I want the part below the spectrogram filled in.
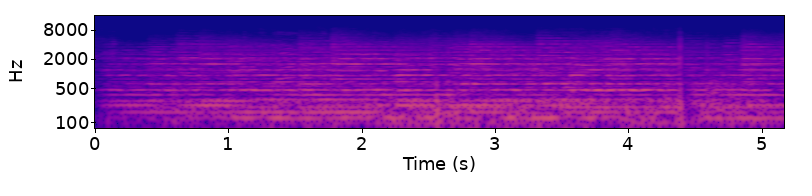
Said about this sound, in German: Wie das Grossmünster und das Fraumünster im Kanon nach Mitternacht das neue Jahr einläutet, das hat man noch selten so gut gehört wie an dem Corona-Silvester. So tönt es also, wenn das Wahrzeichen der Stadt Zürich das neue Jahr einläutet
